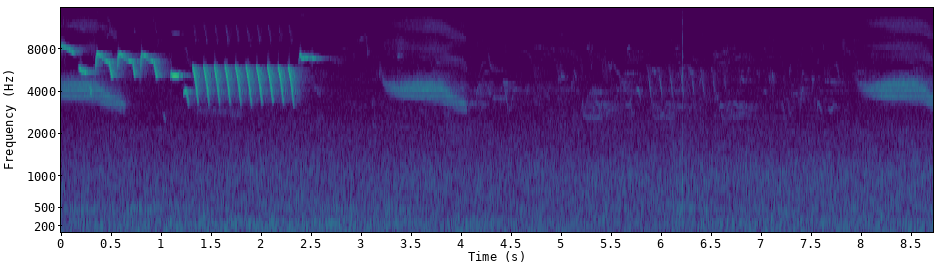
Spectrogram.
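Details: European greenfinch calling while feeding, recorded in 2017: a few high twittering notes, then a fast rattling trill of about a dozen pulses lasting over a second, followed by quieter scattered chirps.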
